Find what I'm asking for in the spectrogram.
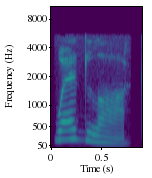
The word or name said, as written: wedlock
